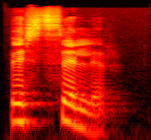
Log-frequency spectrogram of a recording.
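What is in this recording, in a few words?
"bestseller", Azerbaijani; Orfoqrafiya Lüğəti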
